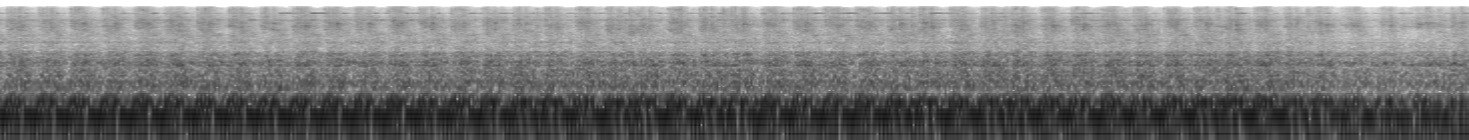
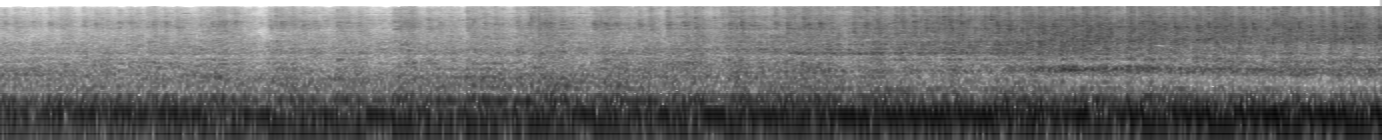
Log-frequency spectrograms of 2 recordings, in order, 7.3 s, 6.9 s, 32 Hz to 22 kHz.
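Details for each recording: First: VW Bug carbureted flat-four on Weber 44 IDF carburetors, new CB Performance Black Box ignition just installed, running its initial map: uneven loping idle about three pulses a second; rough running, map needs work. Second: VW Bug with Weber 44 IDF carburetors, new CB Performance Black Box ignition, emulsion tubes and velocity stacks just installed: deep, even burbling idle with steady low rumble, no misses or knocks; sounds strong and healthy.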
